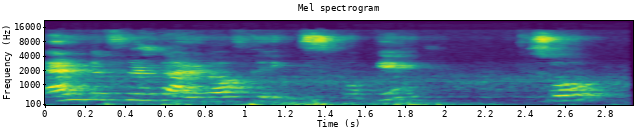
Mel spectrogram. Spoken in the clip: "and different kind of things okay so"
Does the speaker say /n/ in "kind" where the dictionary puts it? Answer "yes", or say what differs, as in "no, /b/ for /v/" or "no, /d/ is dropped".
no, /n/ is dropped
